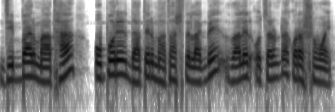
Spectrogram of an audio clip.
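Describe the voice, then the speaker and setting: A man teaching Quran recitation word by word, explaining each letter with slow, careful speech and chanting verses in long, drawn-out tones. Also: on the high side, darkish tone, no echo, studio quality. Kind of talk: word-by-word Quran spelling lesson.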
